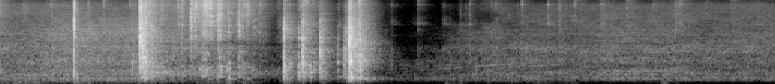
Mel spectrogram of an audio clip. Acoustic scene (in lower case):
kitchen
